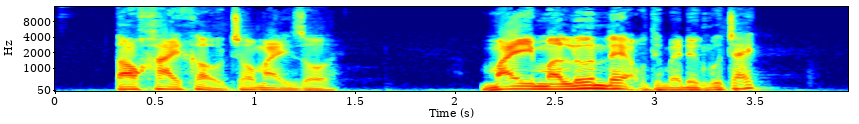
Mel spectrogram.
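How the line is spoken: Stern. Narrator (Vietnamese): cậu nghiêm giọng nói

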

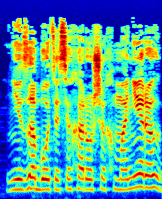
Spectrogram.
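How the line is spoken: Rough. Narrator (Russian): грубо произнес

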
